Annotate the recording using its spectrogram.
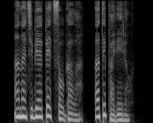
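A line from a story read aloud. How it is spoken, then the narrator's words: Dull flat voice. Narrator (Russian): тусклым голосом объявила Мармеладова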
